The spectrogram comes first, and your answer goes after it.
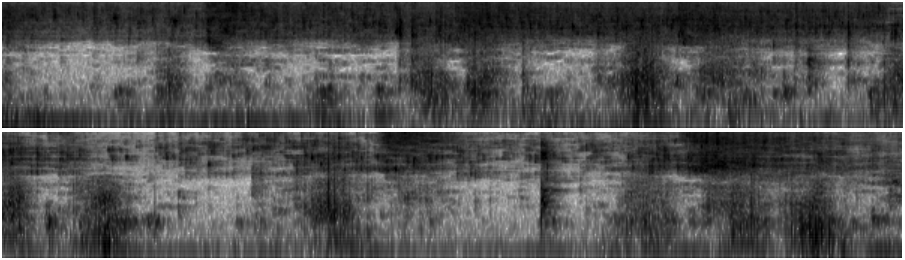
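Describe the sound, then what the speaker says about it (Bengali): Rohu fish pieces fry in hot oil in a village Bengali kitchen, a steady bright hiss and sizzle with scattered pops and crackles throughout, fairly close and even. "এবার মাছগুলো ভেজে নেব।"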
